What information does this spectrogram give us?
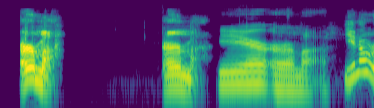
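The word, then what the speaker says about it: IRMAA: hidden tax which is called irma that is spelled i-r-m-a-a then you will wind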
